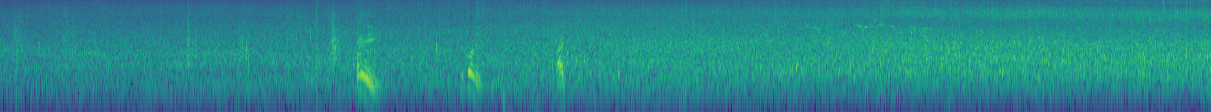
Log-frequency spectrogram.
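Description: A stream rushes and splashes over rocks nearby.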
